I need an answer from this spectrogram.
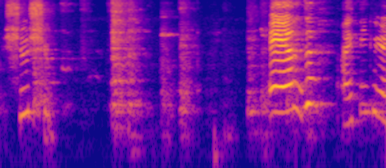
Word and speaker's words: chuchu: So, chuchu, not choo-choo. Don't forget this. It's chuchu.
